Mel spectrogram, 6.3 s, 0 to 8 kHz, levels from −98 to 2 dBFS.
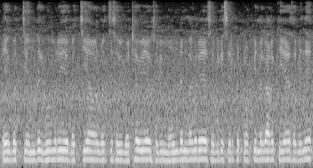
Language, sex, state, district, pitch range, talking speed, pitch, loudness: Hindi, male, Rajasthan, Bikaner, 150-160 Hz, 265 wpm, 155 Hz, -14 LUFS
